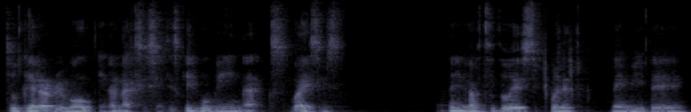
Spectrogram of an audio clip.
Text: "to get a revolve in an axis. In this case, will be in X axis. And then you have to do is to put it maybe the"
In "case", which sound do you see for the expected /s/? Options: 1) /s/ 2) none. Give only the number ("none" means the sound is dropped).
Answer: 2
